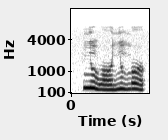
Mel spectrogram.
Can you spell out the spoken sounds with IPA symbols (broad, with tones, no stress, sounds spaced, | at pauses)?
ɲ ũ˦˨ w o˨ ʊ̯ ɲ ũ˦˨ ŋ o˦˨ ʊ̯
